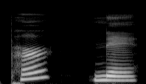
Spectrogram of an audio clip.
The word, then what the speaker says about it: pernicious: Pernicious. Pernicious. The stress is on the knee in the middle. Pernicious.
